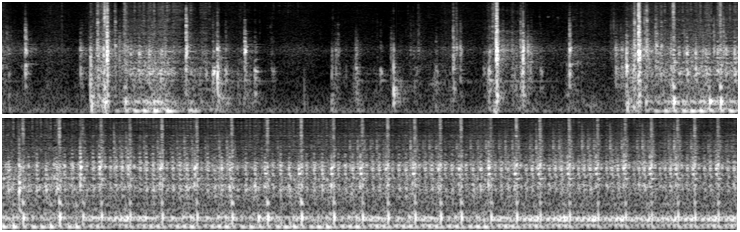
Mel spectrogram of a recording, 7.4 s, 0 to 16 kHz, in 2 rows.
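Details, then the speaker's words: 1980 Yamaha DT 125 Enduro two-stroke, first start, battery uncharged, very low compression noted, carb not yet cleaned: a few kicks and pops, then catches and settles into a busy rapid idle, even while warming up. "But wow. She runs. Didn't sound too bad either. Pretty stoked about that."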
